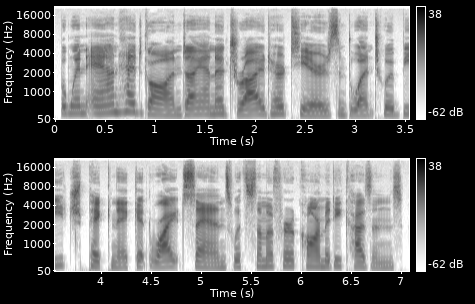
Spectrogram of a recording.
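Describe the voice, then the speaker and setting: A woman's voice: mid-range voice, normal speed, fairly bright tone, clear, resonant tone, no room sound, clean studio sound. A woman reading scripted storybook narration as an audiobook narrator.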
